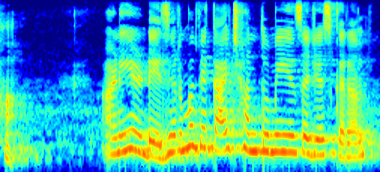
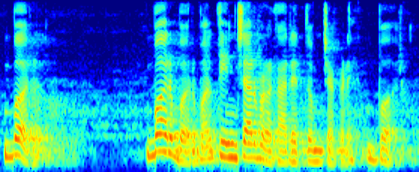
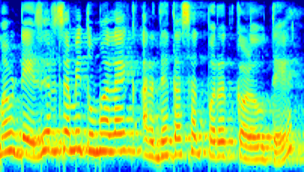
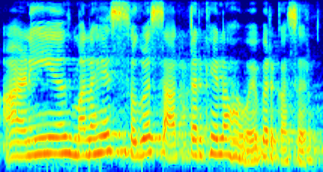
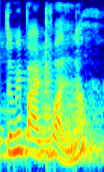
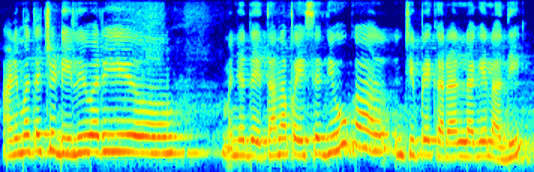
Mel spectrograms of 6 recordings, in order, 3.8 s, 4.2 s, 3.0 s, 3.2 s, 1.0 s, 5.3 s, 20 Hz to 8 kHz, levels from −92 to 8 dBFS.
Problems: constant background noise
